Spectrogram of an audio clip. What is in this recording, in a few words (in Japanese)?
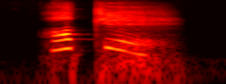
"オッケー", kawaii voice; 音ゲー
